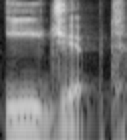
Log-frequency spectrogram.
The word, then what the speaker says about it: Egypt: Oh, and I want to look at the pronunciation of Egypt. A lot of my students say Egypt. It's not Egypt, it's Egypt. And just think of the song, Walk Like an Egyptian.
